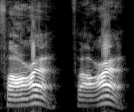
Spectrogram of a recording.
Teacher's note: আইন কণ্ঠনালীর মধ্যখান থেকে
